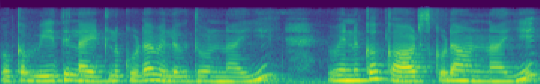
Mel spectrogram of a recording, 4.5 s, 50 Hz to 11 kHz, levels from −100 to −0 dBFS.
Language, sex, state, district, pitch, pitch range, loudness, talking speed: Telugu, female, Telangana, Hyderabad, 190 Hz, 180-205 Hz, -15 LUFS, 120 wpm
